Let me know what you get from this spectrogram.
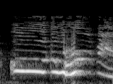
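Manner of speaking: old lady squealing in fake terror, hammed-up; hammed-up frightened granny shriek; mock scream. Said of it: "She scream".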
